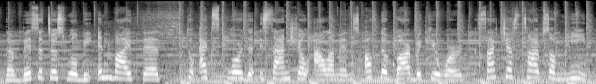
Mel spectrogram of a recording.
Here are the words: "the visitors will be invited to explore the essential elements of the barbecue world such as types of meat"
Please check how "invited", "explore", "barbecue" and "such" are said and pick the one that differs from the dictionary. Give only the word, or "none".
none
